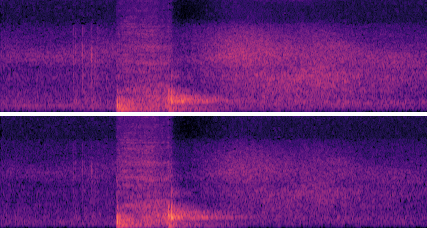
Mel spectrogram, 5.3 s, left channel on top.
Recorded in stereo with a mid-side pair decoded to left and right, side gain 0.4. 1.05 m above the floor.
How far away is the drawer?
About 0.7 m.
